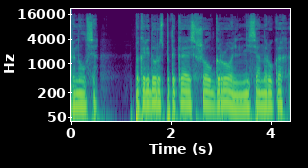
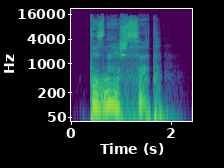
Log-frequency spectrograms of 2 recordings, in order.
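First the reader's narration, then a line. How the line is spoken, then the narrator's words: Hoarse. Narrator (Russian): хрипло сказал Грольн льняной голос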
